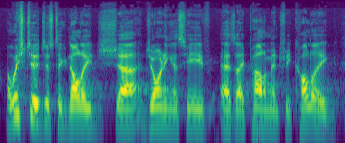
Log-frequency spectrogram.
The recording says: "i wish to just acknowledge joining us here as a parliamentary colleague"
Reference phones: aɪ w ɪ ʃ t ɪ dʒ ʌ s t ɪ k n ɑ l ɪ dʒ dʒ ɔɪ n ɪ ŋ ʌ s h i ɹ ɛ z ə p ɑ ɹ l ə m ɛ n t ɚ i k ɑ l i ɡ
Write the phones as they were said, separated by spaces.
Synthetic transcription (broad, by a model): aɪ w ɪ ʃ t ɪ dʒ ʌ s t ɪ k n ɑ l ɪ dʒ dʒ ɔɪ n ɪ ŋ ʌ s h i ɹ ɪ z ə p ɑ ɹ l ə m ɛ n t ɚ i k ɑ l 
